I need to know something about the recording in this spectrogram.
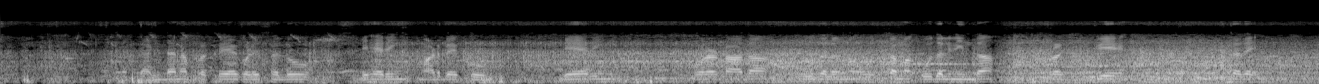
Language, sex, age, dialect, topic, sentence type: Kannada, male, 18-24, Mysore Kannada, agriculture, statement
